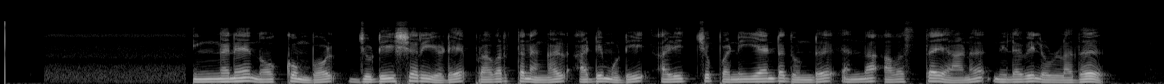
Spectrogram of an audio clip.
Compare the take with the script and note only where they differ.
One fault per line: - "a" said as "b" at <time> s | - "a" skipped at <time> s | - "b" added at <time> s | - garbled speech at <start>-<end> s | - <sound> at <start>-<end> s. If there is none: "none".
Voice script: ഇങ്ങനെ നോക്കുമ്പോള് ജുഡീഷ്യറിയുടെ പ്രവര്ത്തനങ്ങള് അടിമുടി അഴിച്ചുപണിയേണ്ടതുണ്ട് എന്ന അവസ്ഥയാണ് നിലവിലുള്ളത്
none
